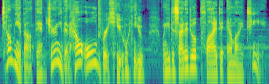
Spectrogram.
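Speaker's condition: No condition

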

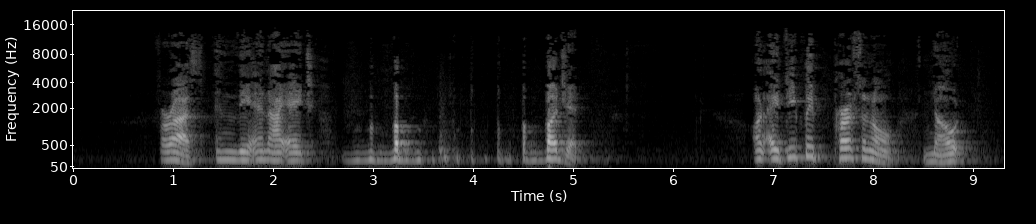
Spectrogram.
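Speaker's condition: Down syndrome; played as soundbite

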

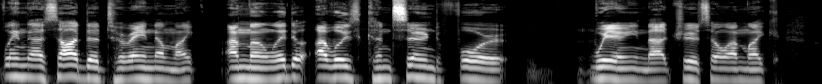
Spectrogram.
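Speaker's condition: Cerebral palsy; congenital

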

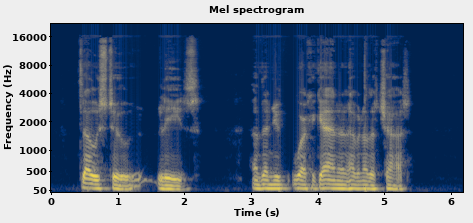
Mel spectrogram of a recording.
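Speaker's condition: Parkinson's; difficulty judging near and far

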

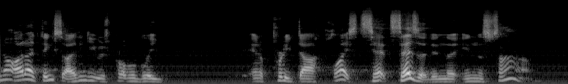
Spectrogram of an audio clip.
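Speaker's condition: No condition

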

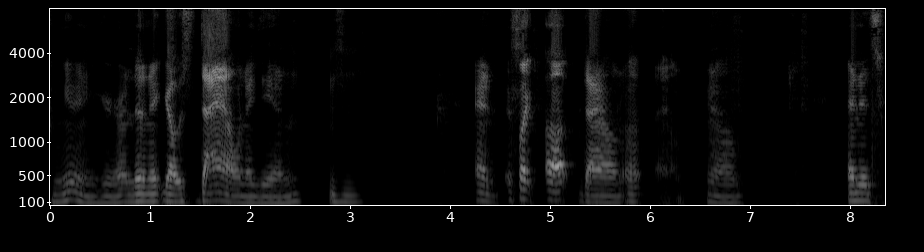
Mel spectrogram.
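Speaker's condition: Cleft palate; cleft palate since childhood

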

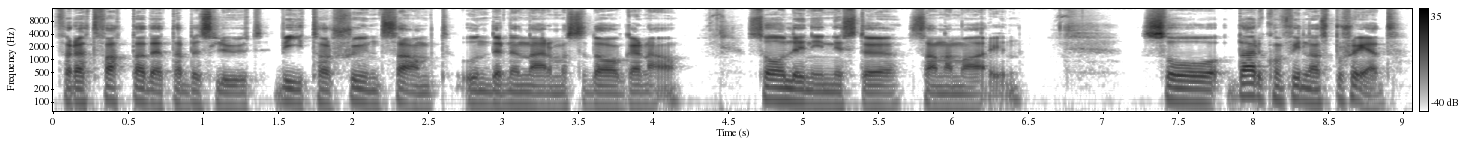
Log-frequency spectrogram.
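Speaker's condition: No condition

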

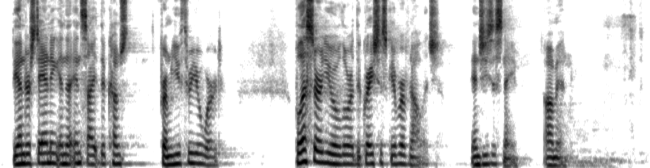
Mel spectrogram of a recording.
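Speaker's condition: No condition

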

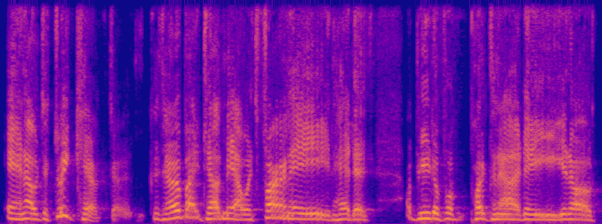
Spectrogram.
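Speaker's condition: Deafness, born deaf; could not speak until age ten

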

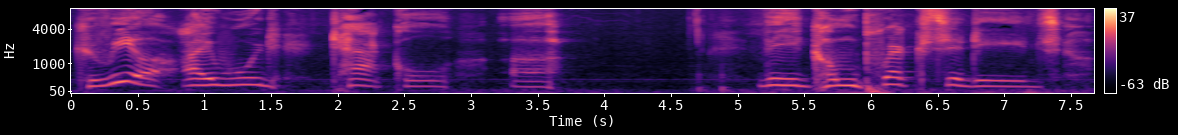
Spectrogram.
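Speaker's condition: Mild cerebral palsy; stiffens in cold

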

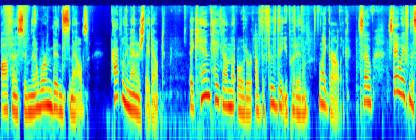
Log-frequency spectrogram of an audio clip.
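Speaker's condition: No condition

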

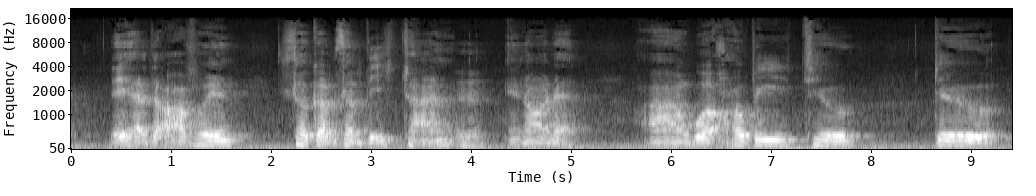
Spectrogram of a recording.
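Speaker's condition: Cerebral palsy

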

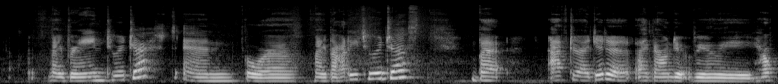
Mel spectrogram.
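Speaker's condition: Deafness, severe to profound; bilateral cochlear implants, less lip reading and listening effort, deafer without implants, loud sound startling

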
